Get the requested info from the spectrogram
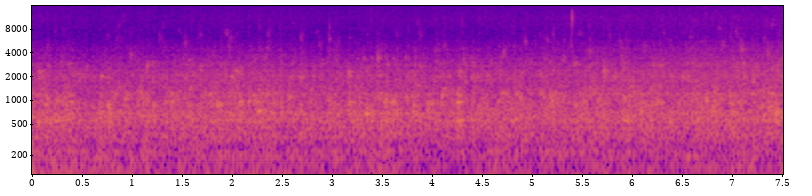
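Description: Steady rain falling during a thunderstorm: an even hiss with scattered light ticks of drops.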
